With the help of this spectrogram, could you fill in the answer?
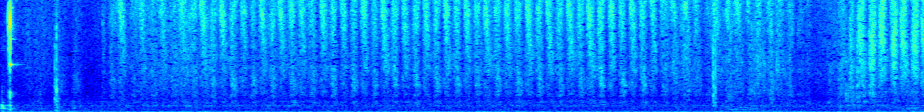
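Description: A cloth wrapped around the fingers rubs polish over the toe and vamp of a light brown pebble grain leather loafer resting on a leather lap mat. A quiet, steady, rhythmic rubbing hiss with bright, high stroke textures runs over a constant low hum. A brief tap opens the clip.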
